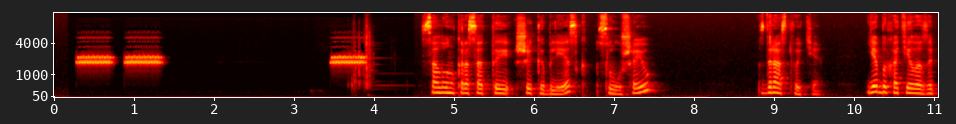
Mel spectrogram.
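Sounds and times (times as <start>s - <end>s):
telephone ringing with electronic trills: 0.3s - 1.4s, 3.4s - 4.5s
telephone pickup click: 3.6s - 4.4s
speech: 4.7s - 7.6s, 8.8s - 11.0s.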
